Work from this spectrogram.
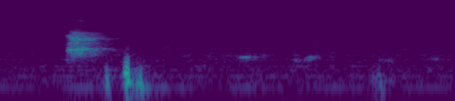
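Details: A domestic dog indoors lets out one sharp, loud bark, apparently barking at something; a few dull thumps and faint low murmurs follow against a steady indoor hum.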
